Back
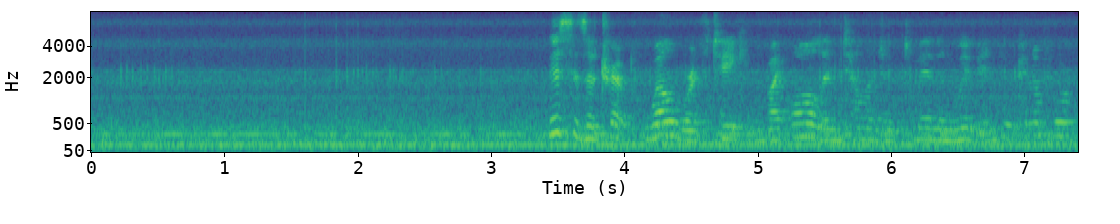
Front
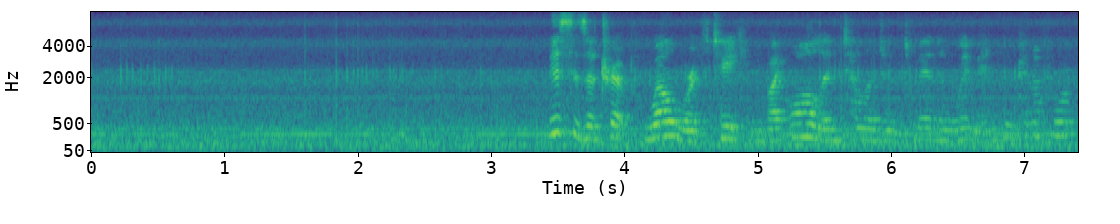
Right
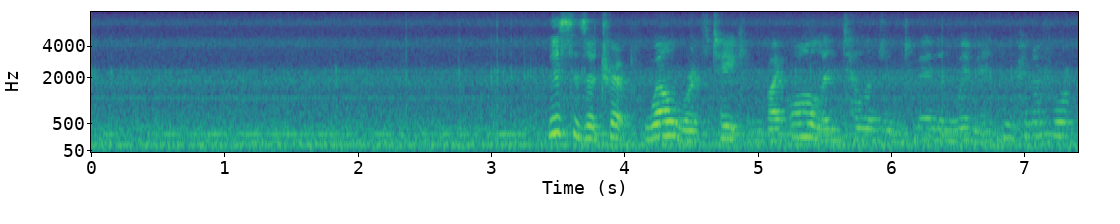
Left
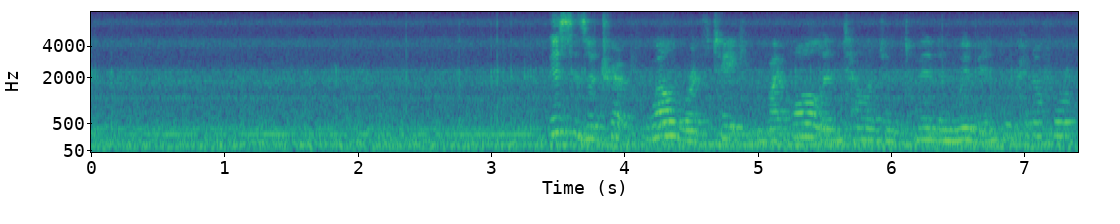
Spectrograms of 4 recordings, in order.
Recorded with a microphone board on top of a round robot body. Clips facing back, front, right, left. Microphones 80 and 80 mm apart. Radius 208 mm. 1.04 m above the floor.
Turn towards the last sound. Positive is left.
turn(degrees=-70)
